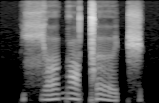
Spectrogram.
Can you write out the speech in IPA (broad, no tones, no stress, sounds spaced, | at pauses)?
ç ʌ ɡ ɒ ǀ ə t͡ʃ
